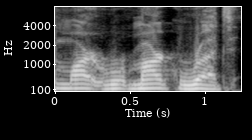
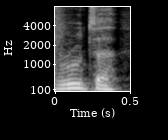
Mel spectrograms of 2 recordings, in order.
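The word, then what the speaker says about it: Rutte: And it's Mark Rut, not Mark Rut. Everyone in America has been calling him Rut today. They they they don't speak I think he's Austrian or German. They don't speak. They They can't pronounce Ruta.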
